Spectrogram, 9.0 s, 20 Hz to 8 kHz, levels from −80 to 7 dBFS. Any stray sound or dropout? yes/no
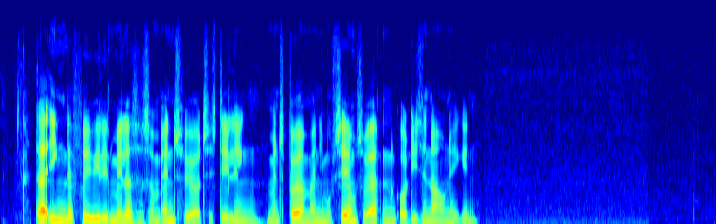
no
